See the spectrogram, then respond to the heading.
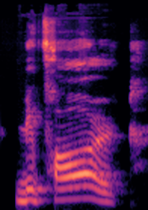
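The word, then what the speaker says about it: default: यू एल टी देखिए डी का उच्चारण ड करते हैं ई को ई की मात्रा पढ़ते हैं एफ का उच्चारण फ करते हैं ए यू को हम यहां पर ऑ पढ़ेंगे ऐसे ऑ और एल का उच्चारण ल करेंगे और टी को ट पढ़ेंगे डिफॉल्ट ऐसे इसका उच्चारण करना है डिफॉल्ट डिफॉल्ट मींस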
